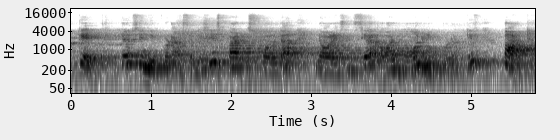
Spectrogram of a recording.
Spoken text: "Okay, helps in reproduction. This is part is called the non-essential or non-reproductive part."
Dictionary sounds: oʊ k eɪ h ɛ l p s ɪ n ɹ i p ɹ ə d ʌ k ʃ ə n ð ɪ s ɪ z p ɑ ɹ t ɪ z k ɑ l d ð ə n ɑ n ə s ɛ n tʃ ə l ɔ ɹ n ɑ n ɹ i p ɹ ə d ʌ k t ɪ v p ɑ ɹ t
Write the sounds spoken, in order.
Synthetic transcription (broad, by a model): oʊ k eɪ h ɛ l s ɪ n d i p ɹ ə d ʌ k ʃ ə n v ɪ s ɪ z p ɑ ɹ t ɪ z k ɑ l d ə n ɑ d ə s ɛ n s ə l ɔ ɹ n ɑ n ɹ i p ɹ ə d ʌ k t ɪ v p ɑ ɹ t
